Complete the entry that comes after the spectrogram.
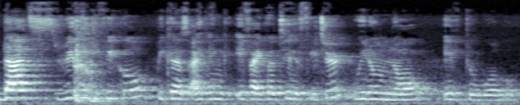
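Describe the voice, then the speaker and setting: With a Spanish accent, a woman speaks at a high pitch and a moderate pace with ordinary pitch variation and hardly any pauses, amid noticeable background noise and audible room echo. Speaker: language student. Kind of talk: speaking exam conversation. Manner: halting.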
